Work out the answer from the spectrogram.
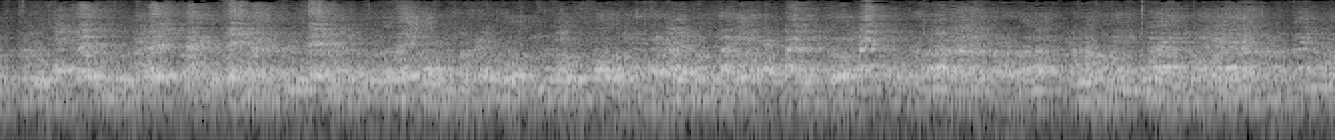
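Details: Caribbean flamingos at feeding time; a steady, crowded din of overlapping goose-like honks and grunting chatter from a large group, unbroken across the whole stretch.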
